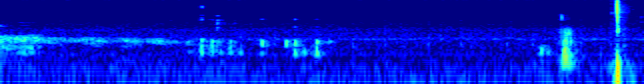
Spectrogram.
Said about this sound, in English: Taking a sip.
